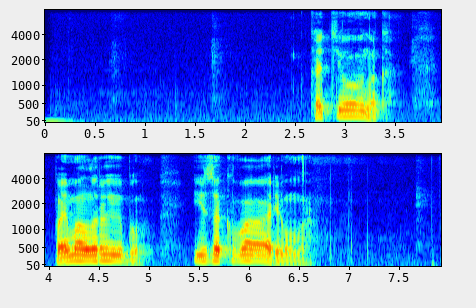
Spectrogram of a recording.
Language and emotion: Russian, sad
